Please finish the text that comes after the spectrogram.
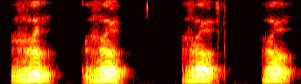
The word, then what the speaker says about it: ऋ: உச்சரிக்கக்கூடாது ரு அப்படின்னும் உச்சரிக்கக்கூடாது இந்த ரெண்டு எழுத்துக்களுக்கும் இடையில ஒரு சவுண்ட் இருக்குது ரிக்கும் ருக்கும் இடையில அதான் ரு ரு ரு ரு அப்படின்ற சவுண்டுல தான் இந்த எழுத்தை உச்சரிக்கணும் இதை வார்த்தைகள்ல வரும்போது எப்படி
